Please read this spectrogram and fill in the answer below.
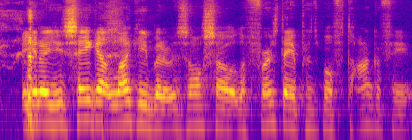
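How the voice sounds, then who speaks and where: A man talks at a fairly quick pace with a fairly high pitch. There is noticeable background noise. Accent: New York. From Brooklyn, New York. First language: Italian. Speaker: cinematographer. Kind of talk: interview.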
